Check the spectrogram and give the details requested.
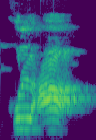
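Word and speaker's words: خلع: அந்த விவாகரத்து முறைக்கு அரபியிலே குல் ஆ அதை குலான்னு இவங்க சொல்லிருவாங்க உச்சரிப்பு வராது குலான்னு சொல்லுவாங்க குல் ஆன்னு அதுக்கு பேரு இப்படி ஒரு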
